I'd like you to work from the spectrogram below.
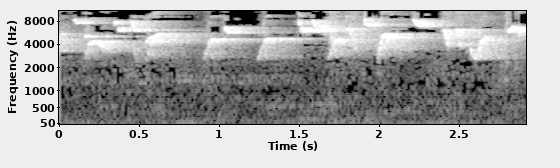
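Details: Short burst of fibra-style singing from a captive-bred saffron finch, a quick series of bright, high notes each sliding downward, delivered in clustered runs.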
